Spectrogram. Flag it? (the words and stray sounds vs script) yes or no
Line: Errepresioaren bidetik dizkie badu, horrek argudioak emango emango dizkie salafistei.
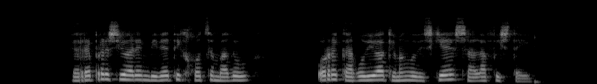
yes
